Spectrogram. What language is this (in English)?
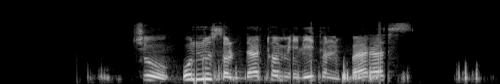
Esperanto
